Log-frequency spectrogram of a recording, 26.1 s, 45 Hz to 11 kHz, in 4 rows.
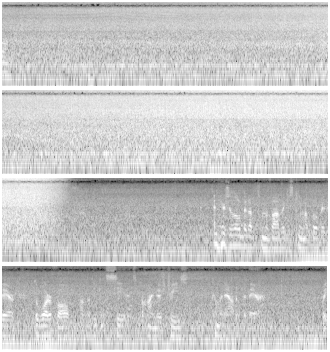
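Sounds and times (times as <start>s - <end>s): rushing water: 0.0s - 26.0s.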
